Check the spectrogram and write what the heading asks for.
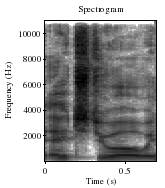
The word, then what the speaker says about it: H20: hmm is something worth checking out so Halloween h2o is the seventh film in the series it's pronounced in English usually h2o as my understanding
